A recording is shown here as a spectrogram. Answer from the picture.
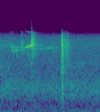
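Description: Two light clicks, a little over half a second apart, from a boxer puppy's paws on a plastic slide, over faint outdoor background hiss.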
